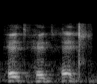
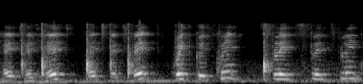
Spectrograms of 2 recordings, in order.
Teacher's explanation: Recuerden, se los decía en otro video, que la pronunciación no va a ser hit como en el español, sino esa I es más tirando a una E.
